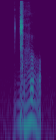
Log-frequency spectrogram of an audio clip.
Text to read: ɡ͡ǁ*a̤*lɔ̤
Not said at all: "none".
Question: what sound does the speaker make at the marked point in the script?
a̤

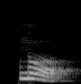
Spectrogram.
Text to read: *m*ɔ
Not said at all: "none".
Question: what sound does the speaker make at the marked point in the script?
n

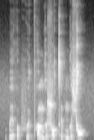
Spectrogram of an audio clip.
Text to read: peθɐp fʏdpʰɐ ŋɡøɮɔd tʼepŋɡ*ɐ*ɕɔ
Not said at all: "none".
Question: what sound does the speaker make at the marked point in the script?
ɐ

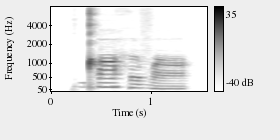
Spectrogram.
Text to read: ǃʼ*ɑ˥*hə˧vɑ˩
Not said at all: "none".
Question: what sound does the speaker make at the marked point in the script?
ɑ˥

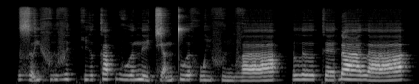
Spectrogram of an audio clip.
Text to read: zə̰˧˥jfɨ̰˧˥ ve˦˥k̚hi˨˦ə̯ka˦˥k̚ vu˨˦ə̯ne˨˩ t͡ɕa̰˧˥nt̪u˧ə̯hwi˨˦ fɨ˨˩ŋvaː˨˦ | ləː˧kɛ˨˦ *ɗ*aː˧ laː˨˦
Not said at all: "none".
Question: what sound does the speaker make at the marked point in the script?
ɗ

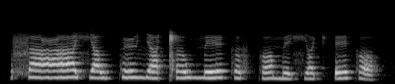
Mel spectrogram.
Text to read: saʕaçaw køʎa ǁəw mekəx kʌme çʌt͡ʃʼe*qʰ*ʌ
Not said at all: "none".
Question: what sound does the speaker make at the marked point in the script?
k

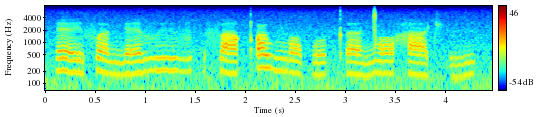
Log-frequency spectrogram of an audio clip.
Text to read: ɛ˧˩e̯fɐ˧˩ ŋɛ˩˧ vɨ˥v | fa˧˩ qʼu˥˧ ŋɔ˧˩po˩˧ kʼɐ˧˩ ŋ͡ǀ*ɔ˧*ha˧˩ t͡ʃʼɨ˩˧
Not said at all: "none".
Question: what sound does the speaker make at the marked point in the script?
ɔ˧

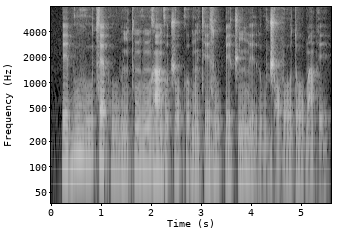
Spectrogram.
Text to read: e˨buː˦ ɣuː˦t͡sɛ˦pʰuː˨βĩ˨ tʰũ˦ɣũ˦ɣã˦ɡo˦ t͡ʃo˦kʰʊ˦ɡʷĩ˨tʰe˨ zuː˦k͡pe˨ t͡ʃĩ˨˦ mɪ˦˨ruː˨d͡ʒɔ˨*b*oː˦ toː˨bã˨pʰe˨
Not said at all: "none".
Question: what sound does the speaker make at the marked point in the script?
v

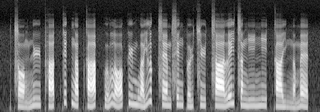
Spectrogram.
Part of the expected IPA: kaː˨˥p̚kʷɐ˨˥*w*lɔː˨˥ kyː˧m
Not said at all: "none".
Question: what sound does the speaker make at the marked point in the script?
w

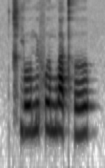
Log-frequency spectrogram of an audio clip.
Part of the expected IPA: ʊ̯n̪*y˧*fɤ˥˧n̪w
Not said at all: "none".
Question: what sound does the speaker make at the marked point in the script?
y˧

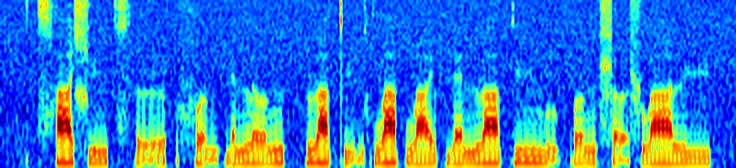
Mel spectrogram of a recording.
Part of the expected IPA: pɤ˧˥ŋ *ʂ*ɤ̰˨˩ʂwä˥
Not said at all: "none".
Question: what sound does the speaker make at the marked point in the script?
ʂ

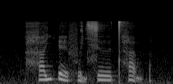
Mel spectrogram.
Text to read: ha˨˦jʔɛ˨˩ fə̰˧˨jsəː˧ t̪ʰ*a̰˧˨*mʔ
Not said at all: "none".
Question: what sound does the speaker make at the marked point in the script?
a̰˧˨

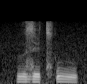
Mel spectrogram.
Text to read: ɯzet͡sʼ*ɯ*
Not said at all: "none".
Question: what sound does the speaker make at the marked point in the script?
u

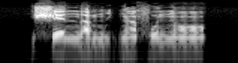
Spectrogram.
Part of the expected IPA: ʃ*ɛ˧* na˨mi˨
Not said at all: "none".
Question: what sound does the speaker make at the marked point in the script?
ɛ˧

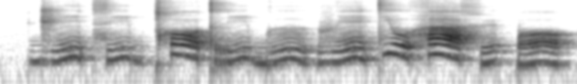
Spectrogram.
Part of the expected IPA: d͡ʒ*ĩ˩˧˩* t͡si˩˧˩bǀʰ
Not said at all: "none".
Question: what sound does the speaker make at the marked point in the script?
ĩ˩˧˩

